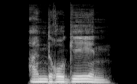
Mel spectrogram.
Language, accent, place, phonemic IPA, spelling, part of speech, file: German, Germany, Berlin, /andʁoˈɡeːn/, Androgen, noun, De-Androgen.ogg
- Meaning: androgen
